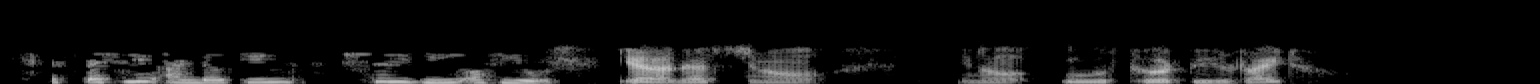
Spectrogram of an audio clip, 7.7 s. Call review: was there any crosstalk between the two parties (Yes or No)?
No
